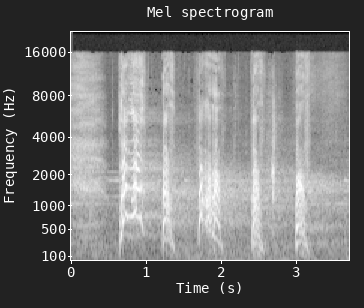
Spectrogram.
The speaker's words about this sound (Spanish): Después se puso frente a mí y comenzó a ladrar muy fuerte, muy fuerte, tan fuerte, tanto que el pulpo se asustó y se marchó.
